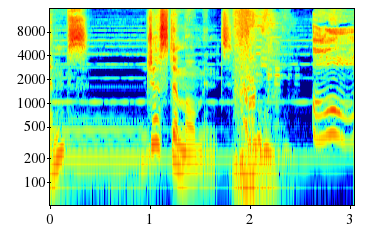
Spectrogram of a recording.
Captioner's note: none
